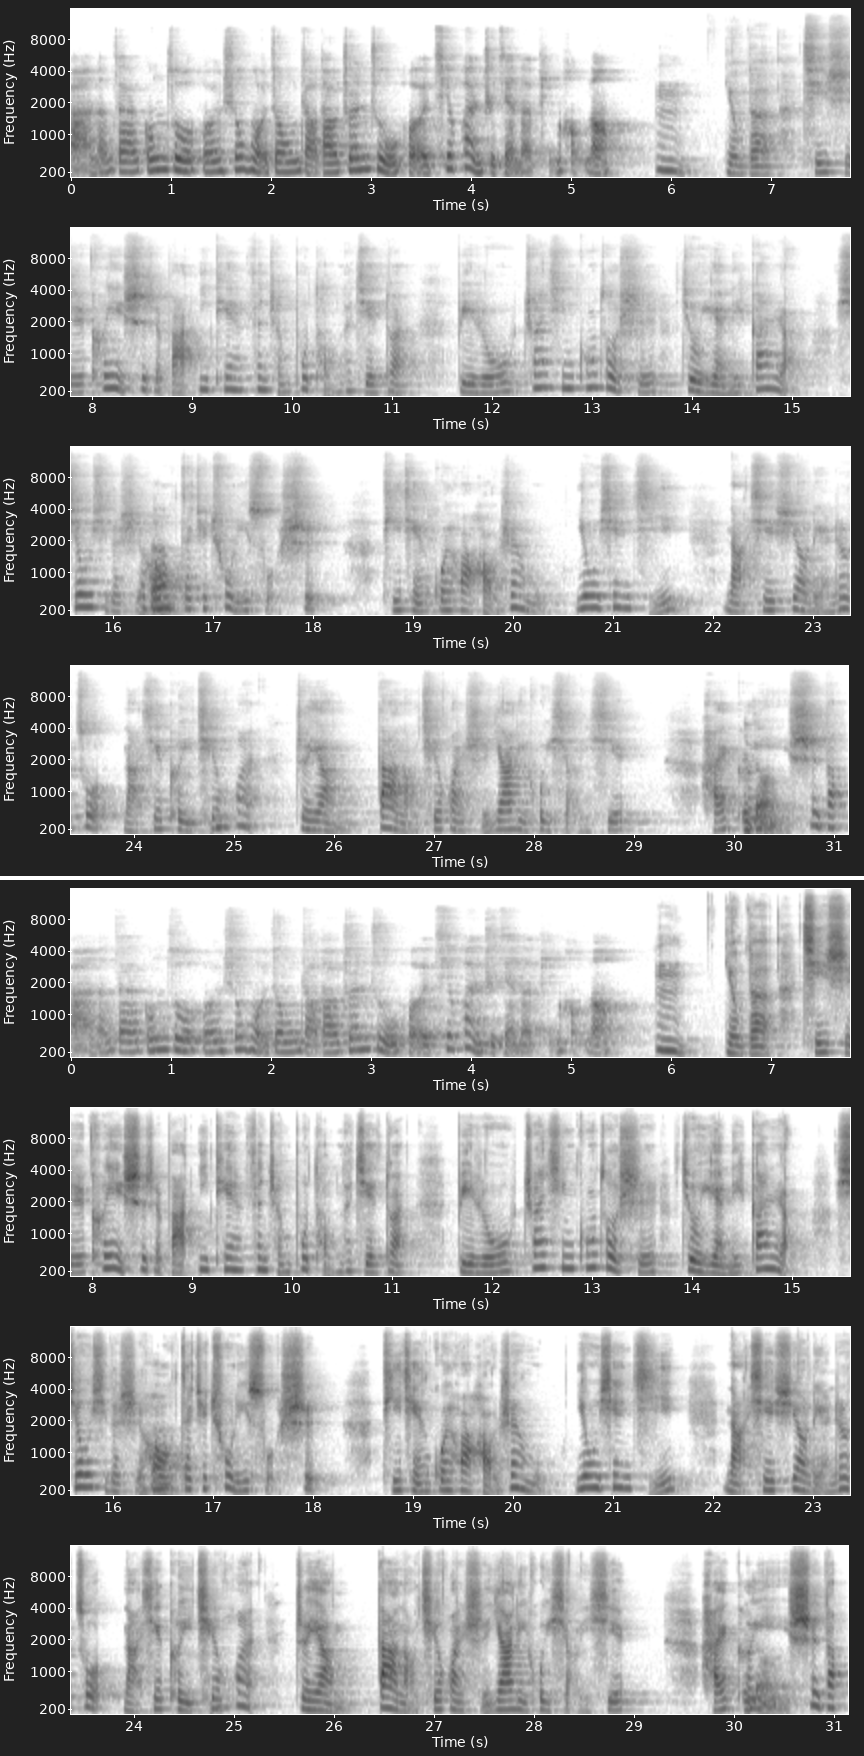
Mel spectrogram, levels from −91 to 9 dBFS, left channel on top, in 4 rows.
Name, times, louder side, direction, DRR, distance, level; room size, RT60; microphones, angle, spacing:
voice 1, 0.0-5.4 16.4-16.6 30.1-30.4, left 6 dB, 90° left, 12 dB, 0.4 m, -32 dB
voice 2, 5.8-6.2 6.5-18.0 18.3-20.3 20.6-23.7 23.9-26.1 26.4-28.9 29.3-31.0, right 8 dB, 65° right, 15 dB, 0.5 m, -31 dB
11.5 x 6.9 x 5.4 m, 1.1 s
head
